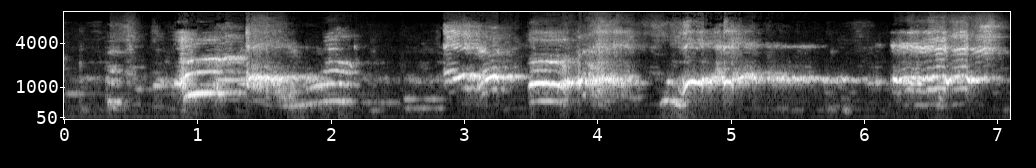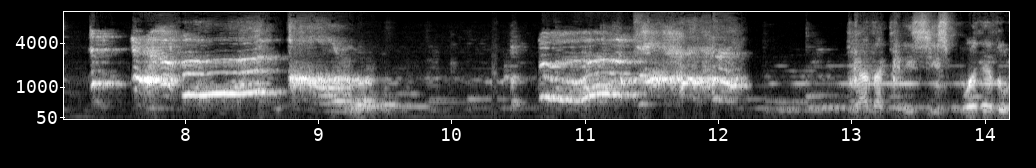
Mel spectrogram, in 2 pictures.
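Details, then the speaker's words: Cough of an infant with pertussis: paroxysmal coughing with high-pitched, strained crowing breaths between; whooping cough, most severe in infants under six months not fully vaccinated. "escuché el sonido de las dos de un infante con pertussis"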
